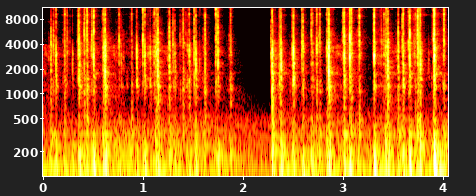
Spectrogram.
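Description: Both hands type with their fingertips on a full-size white plastic Ducky One 2 mechanical keyboard with Cherry MX Brown switches, backlit, with a hollow case resting on a desk. Quick, bright, clacky keystrokes with a low hollow thud beneath them run in a steady stream, broken by a short silence near the middle before the typing resumes.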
